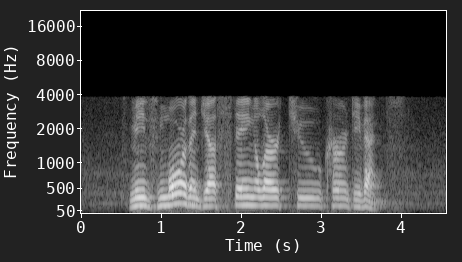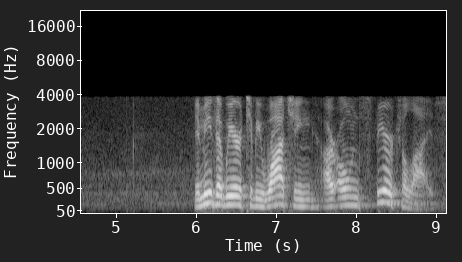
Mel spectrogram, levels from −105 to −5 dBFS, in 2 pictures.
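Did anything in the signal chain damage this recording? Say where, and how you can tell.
No, nothing in the signal chain audibly damaged this audio, and no stage leaves any trace in the sound.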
